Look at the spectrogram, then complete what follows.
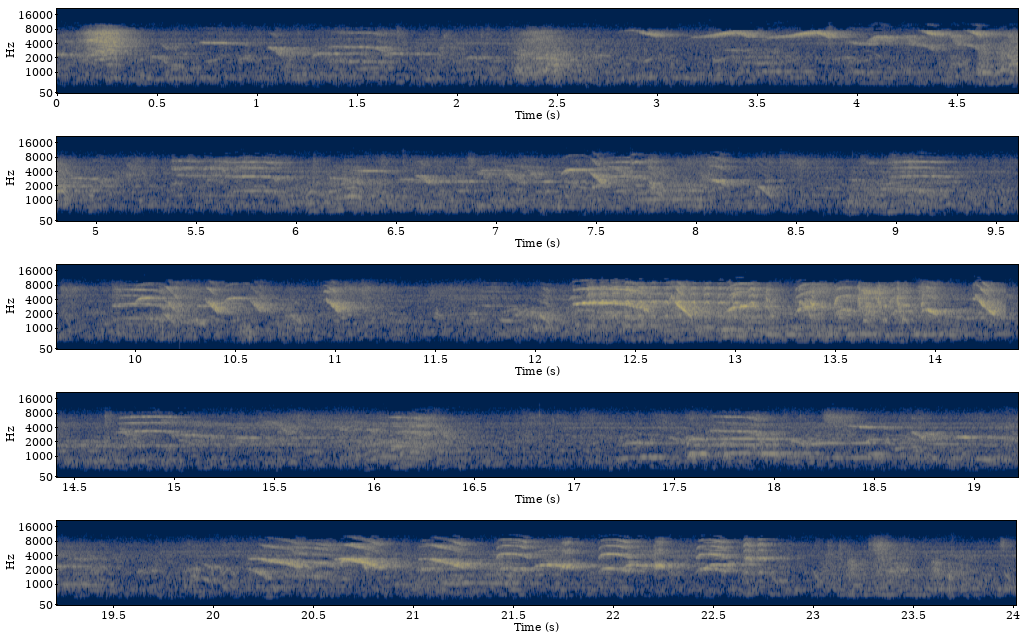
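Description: Birds chirping and calling: many short, high notes throughout, with a dense rapid cluster about twelve seconds in and another a few seconds before the end.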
